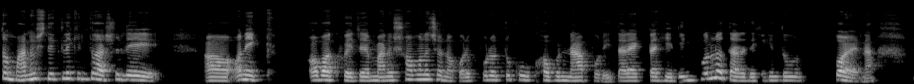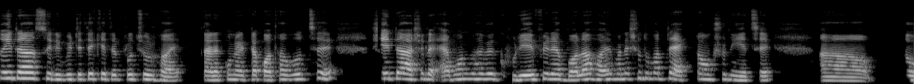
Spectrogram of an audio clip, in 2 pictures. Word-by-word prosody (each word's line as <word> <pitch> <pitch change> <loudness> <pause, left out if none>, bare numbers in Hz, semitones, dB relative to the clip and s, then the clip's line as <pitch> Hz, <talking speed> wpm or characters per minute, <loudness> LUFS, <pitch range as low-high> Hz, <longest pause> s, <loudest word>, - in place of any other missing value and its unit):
তো 275 - 0
মানুষ 240 +6 +3
দেখলে 265 +2 -1
কিন্তু 250 0 -4
আসলে 215 -1 -2 0.8
আ - - +3 0.3
অনেক 210 -2 +2 0.6
অবাক 205 -1 +4
হয়ে 180 -2 0
যায়। 180 -1 +1
মানুষ 185 +1 0
সমালোচনা 225 -5 -1
করে 165 +1 -5
পুরোটুকু 205 +1 -5 0.2
খবর 190 -1 -3
না 175 - +4
পড়েই। 160 -4 -10
তারা 165 +1 +2
একটা 175 +2 -2
heading 180 +2 -3
পড়লো 280 +4 +1
তারা 175 -1 +2
দেখে 170 0 -8
কিন্তু 185 0 -5 0.5
পড়ে - - +4
না। - - -2 0.4
তো - - -9
এটা 285 -1 +7 0.2
সেলিব্রিটিদের 235 0 0
খেতে 245 -3 +1
প্রচুর 235 -1 +2
হয়। 180 -1 +2 0.3
তারা 200 0 +5
কোনো 230 - -1
একটা 215 +1 0
কথা 205 +3 +1
বলছে, 240 +4 -1 0.6
সেটা 265 0 +3
আসলে 235 0 0 0.2
এমনভাবে 245 +2 0
ঘুরিয়ে 215 +1 +4
ফিরেয়ে 240 -2 +2
বলা 220 +4 +5
হয় 220 +1 +2
মানে 250 +1 -1
শুধুমাত্র 265 -2 -5
একটা 210 +4 -12
অংশ 230 - -4
নিয়েছে। 190 -1 -1 0.6
আ - - 0 0.8
তো 205 - 0
220 Hz, 165 wpm, -24 LUFS, 190-245 Hz, 0.8 s, এটা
